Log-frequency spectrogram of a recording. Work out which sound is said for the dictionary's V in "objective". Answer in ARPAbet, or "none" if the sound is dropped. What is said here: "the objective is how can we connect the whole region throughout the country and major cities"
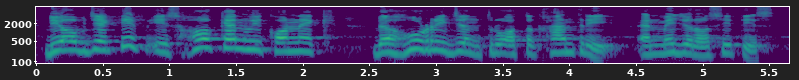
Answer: F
